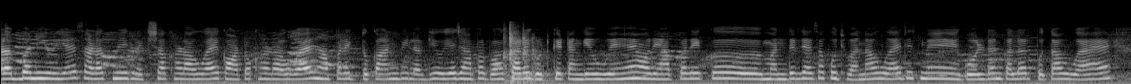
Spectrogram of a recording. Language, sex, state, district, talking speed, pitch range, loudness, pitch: Hindi, female, Uttar Pradesh, Budaun, 250 wpm, 245-265 Hz, -20 LUFS, 255 Hz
